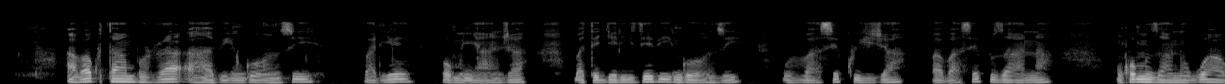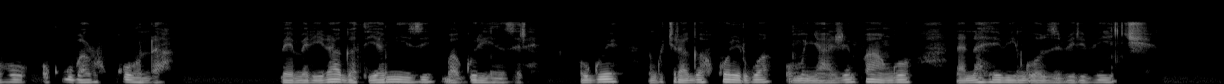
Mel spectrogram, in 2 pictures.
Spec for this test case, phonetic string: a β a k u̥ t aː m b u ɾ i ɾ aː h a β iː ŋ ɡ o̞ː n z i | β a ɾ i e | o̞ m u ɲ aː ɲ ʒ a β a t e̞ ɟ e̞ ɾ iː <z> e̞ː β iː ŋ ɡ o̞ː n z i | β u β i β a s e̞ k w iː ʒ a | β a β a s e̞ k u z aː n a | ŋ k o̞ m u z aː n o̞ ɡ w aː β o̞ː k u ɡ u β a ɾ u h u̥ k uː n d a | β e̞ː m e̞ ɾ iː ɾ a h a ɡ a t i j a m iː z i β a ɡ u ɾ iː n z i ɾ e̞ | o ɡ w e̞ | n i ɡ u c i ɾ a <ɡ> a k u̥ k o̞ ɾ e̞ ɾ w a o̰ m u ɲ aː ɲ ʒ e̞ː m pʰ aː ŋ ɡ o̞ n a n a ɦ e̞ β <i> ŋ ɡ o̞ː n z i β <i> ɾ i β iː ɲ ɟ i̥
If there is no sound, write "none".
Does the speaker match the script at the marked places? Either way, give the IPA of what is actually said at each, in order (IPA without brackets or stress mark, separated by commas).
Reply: z, ɡ, iː, i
